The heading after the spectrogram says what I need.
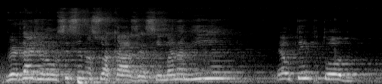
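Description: Brazilian male pastor, high-pitched and warm, sermon with jokes and call-and-response, roomy hall sound from a distance. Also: quick pace, a little hiss or hum. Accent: Brazilian Portuguese. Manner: preaching with audience call-and-response, joking asides. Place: church hall. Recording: echoey hall, picked up from far.

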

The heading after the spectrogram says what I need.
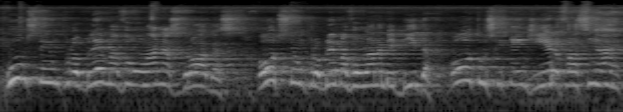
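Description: High-voiced Brazilian man preaching in an echoey hall. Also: a little fast, dark tone. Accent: Brazilian Portuguese. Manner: preaching with audience call-and-response, joking asides. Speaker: pastor. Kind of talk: sermon. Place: church hall. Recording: echoey hall, picked up from far.

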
